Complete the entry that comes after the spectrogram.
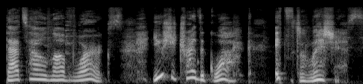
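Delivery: high, sugary 1950s housewife gossip; chirpy churchy housewife chatter. Acted.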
